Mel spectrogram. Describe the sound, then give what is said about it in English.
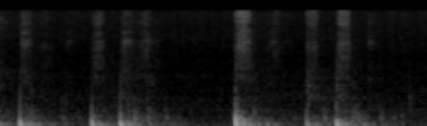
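Writing on a board during a scripture lecture: six short, scratchy strokes in irregular clusters, fairly faint, with no talk. “Told you I shouldn't talk while I was writing those up there.”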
